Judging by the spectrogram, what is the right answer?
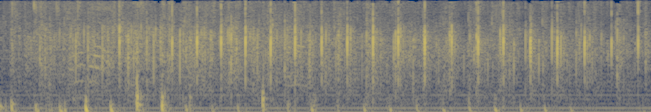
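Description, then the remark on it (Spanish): A crowd applauds a volunteer colleague for several seconds, a dense patter of many hands clapping at an even level with no voices over it. “Un aplauso para ella.”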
